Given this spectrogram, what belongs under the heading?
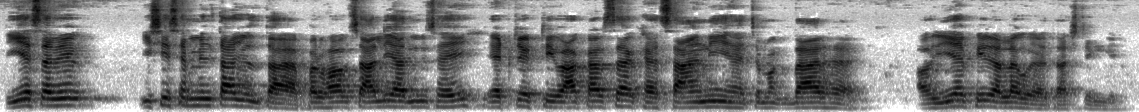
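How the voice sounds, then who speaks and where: A man teaching an exam-prep lesson, explaining words slowly and spelling them out letter by letter, with loose, repetitive phrasing. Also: a little high, roomy sound, slight background noise, low-quality recording.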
